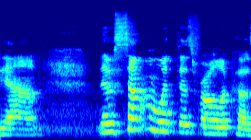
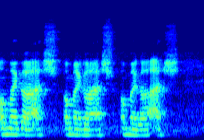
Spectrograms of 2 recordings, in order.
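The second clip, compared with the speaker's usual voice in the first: quieter, acted-out, put-on panicked voice; 3 semitones lower, 4 dB quieter than usual. Retelling a ride, the speaker acts out their past panicked exclamations. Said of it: "I was almost having a panic attack".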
